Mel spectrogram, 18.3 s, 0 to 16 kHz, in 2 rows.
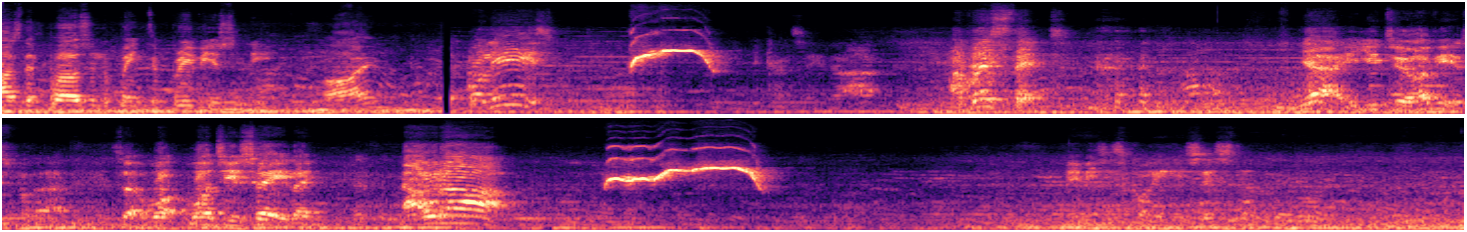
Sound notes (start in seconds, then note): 3.8 whistling; 12.8 whistling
